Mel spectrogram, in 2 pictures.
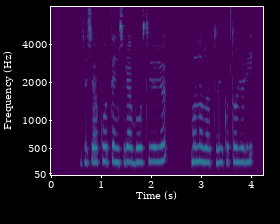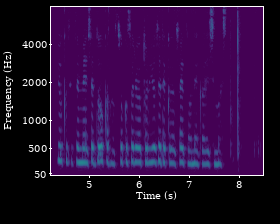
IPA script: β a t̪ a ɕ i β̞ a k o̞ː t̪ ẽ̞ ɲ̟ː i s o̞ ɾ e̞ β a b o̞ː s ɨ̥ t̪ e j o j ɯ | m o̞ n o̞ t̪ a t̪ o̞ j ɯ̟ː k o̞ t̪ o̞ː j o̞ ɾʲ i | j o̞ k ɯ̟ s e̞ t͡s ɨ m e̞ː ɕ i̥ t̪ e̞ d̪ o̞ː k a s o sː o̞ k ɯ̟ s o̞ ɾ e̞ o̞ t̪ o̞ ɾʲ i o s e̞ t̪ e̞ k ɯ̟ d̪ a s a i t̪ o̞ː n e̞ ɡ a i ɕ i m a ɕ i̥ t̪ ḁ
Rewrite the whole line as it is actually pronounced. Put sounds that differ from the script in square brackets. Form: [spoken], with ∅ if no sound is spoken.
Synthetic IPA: β a t̪ a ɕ i β̞ a k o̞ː t̪ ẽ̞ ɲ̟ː i s o̞ ɾ e̞ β a b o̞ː s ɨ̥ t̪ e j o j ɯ | m o̞ n o̞ [d̪] a t̪ o̞ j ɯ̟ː k o̞ t̪ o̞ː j o̞ ɾʲ i | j o̞ k ɯ̟ s e̞ t͡s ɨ m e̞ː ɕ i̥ t̪ e̞ d̪ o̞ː k a s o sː o̞ k ɯ̟ s o̞ ɾ e̞ o̞ t̪ o̞ ɾʲ i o s e̞ t̪ e̞ k ɯ̟ d̪ a s a i t̪ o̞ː n e̞ ɡ a i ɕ i m a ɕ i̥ t̪ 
